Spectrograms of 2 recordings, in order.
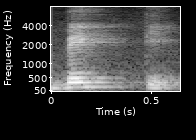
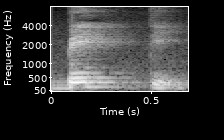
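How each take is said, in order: Both takes have the same delivery.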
